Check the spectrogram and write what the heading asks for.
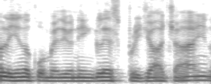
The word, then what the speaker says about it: Prigogine: Entonces seguimos con esta idea del universo como un acto creativo y hubo un científico maravilloso, Ilya Prigogine, no sé cómo se pronuncia realmente, yo creo que él es como de Europa Oriental.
